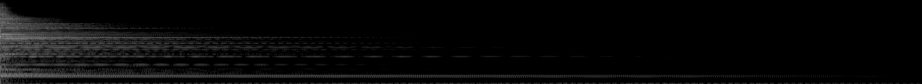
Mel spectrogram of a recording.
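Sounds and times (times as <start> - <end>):
ride cymbal in 3D drums: 0.0 - 3.2.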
